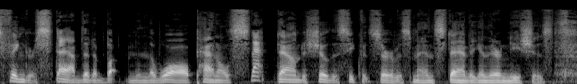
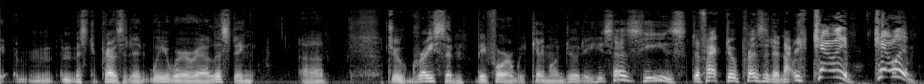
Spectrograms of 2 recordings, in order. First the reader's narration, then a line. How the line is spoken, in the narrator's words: The chief of the detail said uneasily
